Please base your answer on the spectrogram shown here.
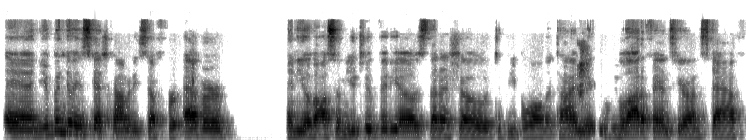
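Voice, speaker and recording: A man's voice: mid-range voice, quick pace, mellow, poor audio. A man with an American accent hosts a casual podcast in a friendly, effusive, conversational way, sounding as if he is talking through a tunnel. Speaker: podcast host. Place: remote video call. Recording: hollow tunnel-like sound on video call.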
